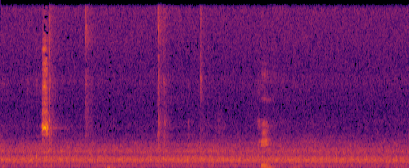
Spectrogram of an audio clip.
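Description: A few faint, scattered clicks of a computer mouse as a page is scrolled, over a steady background hiss.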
